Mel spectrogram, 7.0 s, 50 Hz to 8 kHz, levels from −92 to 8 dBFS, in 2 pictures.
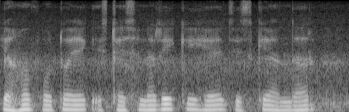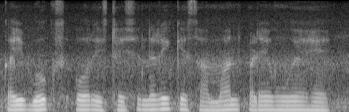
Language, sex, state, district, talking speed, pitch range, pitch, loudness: Hindi, male, Uttar Pradesh, Lalitpur, 145 wpm, 115-125 Hz, 120 Hz, -16 LUFS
